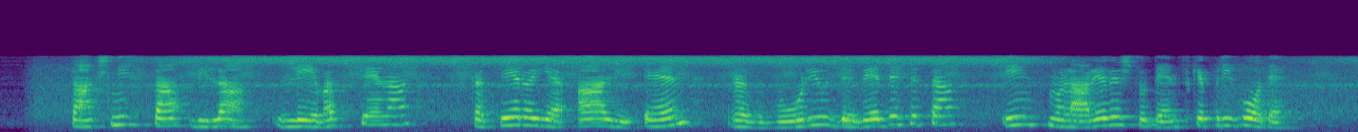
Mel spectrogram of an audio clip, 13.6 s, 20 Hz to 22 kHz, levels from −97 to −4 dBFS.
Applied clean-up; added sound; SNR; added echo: none; Insect; 14 dB; reverberation time 0.4 s.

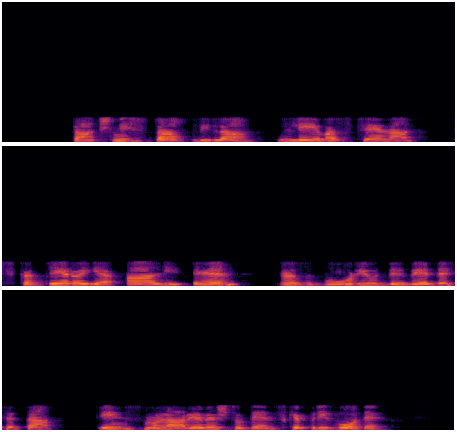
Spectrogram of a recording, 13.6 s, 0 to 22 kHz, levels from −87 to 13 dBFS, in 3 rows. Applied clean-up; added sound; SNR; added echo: neural mask model DeepFilterNet 3.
